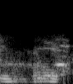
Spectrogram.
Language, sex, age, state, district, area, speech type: Urdu, male, 18-30, Bihar, Purnia, rural, conversation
